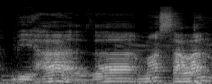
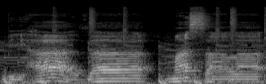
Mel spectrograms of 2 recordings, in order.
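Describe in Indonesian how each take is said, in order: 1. Kata terakhir berakhir dengan bunyi n pendek. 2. Kata terakhir berakhir dengan vokal panjang. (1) "cara membacanya bukan bihaza masalan, bukan" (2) "jadi dibacanya harus mad, jadi panjang"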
